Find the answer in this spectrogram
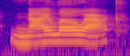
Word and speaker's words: Niloak: So the maker of this is, best as I can pronounce it, Niloak, N-I-L-O-A-K, I believe is what it says.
